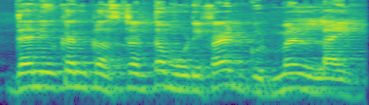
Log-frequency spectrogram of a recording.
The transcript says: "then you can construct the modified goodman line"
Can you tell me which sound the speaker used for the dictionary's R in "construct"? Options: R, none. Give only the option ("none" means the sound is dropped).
none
